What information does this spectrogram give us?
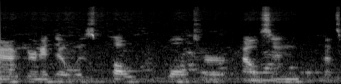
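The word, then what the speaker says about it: Paul Walter Hauser: Um I uh my favorite actor in it though was Paul Walter Hson.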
